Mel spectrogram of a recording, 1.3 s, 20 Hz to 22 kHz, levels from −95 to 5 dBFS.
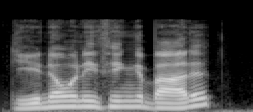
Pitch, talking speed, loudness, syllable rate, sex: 150 Hz, 285 wpm, -16 LUFS, 8.7 syllables/s, male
